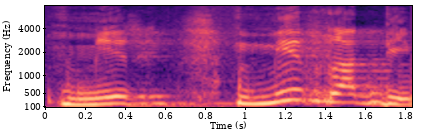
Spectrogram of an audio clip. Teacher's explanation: اما مر رب، دیکھیں مر ربی، مر میں کوئی غنّہ، مر ڈائریکٹ ادا ہو رہا ہے، کوئی غنّہ نہیں ہے۔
